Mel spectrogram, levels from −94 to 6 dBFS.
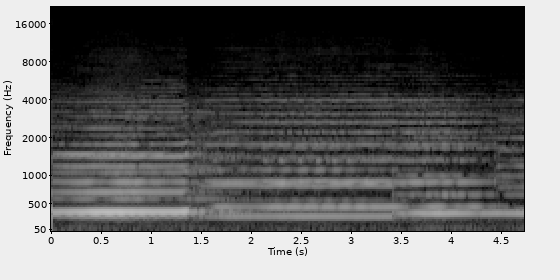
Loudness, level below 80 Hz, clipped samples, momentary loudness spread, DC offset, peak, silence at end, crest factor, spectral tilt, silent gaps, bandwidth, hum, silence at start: -31 LUFS; -68 dBFS; under 0.1%; 14 LU; under 0.1%; -18 dBFS; 0 s; 14 dB; -5 dB/octave; none; 6.6 kHz; none; 0 s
